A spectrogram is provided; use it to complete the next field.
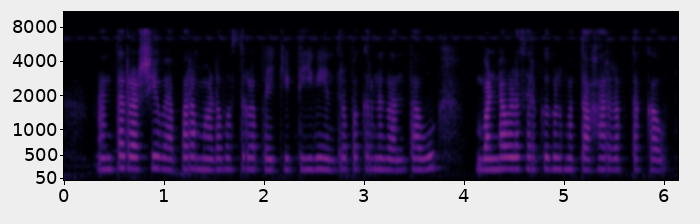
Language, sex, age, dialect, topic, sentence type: Kannada, female, 31-35, Dharwad Kannada, banking, statement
